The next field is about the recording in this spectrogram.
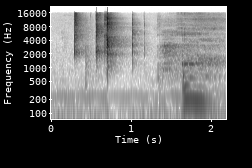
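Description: Several sharp metallic clicks and a crisp snap as a beer bottle cap is worked off, followed by a steady pour of beer into a custom-made glass with a gurgling tone that rises in pitch as the glass fills.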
